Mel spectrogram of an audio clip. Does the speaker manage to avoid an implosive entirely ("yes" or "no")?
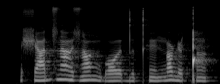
yes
